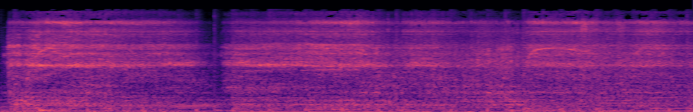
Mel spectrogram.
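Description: RC car's motor and geared drivetrain whining as it drives across a concrete floor, with a brief dip about two seconds in.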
